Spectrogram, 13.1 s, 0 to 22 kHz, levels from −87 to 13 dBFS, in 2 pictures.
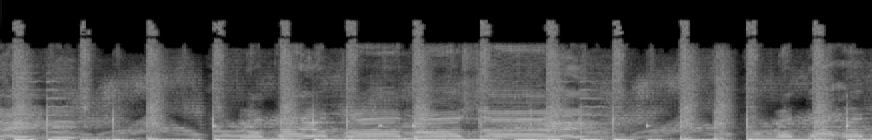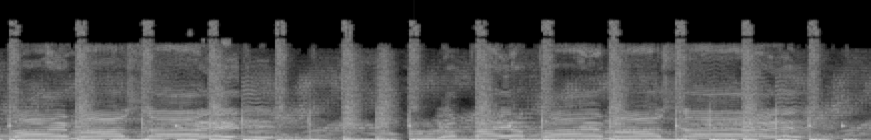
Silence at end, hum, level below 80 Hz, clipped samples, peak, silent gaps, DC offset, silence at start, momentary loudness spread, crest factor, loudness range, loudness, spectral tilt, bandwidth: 0 s; none; -12 dBFS; under 0.1%; 0 dBFS; none; under 0.1%; 0 s; 4 LU; 10 dB; 1 LU; -12 LUFS; -4.5 dB/octave; 19.5 kHz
